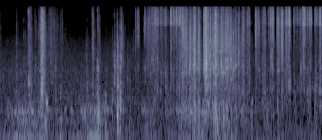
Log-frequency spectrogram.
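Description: Faint rustling and rubbing of baking paper and silicone oven gloves as melted plastic bottle caps are folded and kneaded together by hand, getting busier from about halfway. A small click sounds about a second in.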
